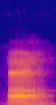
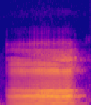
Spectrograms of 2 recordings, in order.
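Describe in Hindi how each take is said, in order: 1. पिच ऊँचे से नीचे की ओर गिरती है। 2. पिच नीचे से ऊपर की ओर उठती है। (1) "फॉलिंग टोन ... आवाज़ ऊपर से नीचे की तरफ जाती है" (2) "सेकेंड टोन ... आवाज़ नीचे से ऊपर को उठती है"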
